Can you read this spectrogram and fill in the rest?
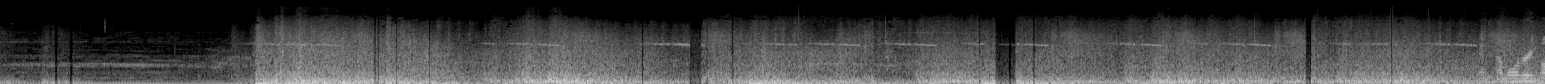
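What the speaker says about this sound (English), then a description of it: "So we're gonna do our first airstrike against the barracks here." Airstrike explosions hitting barracks in the strategy game Supreme Ruler Ultimate, a sustained loud rumbling roar of blasts with repeated high whistles over it, and someone talking throughout.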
